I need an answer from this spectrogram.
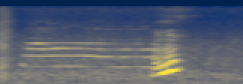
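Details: Cat in a countryside yard, kittens waiting while the mother cat refuses raw fish; a faint steady tone, then one short, rising meow, with a man talking to the animals around it.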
